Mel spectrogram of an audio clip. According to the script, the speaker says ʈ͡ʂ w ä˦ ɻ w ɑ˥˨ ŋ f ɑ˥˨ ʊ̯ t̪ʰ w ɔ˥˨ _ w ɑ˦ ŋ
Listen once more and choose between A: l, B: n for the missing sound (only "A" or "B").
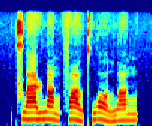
A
